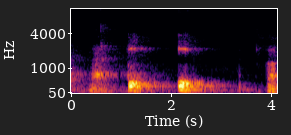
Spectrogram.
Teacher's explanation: E também é um pouco mais aberto e geralmente um pouco mais curto. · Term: short I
